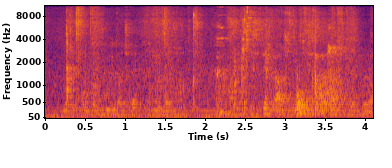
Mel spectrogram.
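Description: A run of light, irregular clattering knocks from hard objects, with a steady low hum underneath.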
